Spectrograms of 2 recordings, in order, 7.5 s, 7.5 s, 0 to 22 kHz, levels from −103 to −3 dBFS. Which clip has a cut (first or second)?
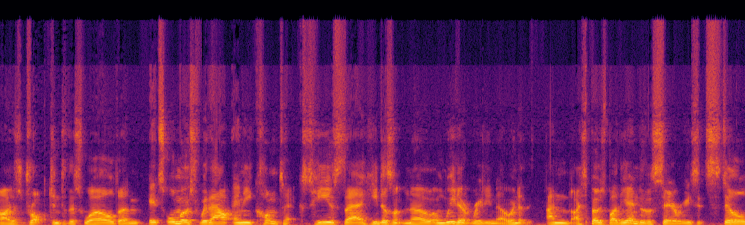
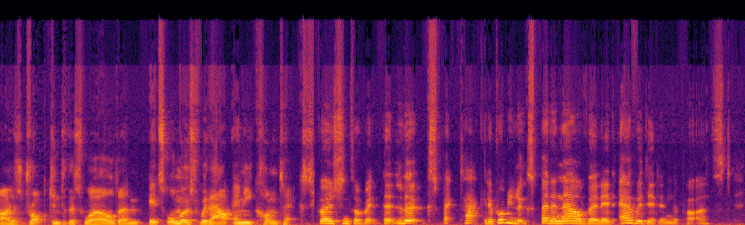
second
